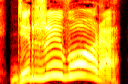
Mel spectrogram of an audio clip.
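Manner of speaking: high, slow shout across the street; shouting thief. Pretend. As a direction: call out to stop a thief. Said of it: "крикнет на всю улицу".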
